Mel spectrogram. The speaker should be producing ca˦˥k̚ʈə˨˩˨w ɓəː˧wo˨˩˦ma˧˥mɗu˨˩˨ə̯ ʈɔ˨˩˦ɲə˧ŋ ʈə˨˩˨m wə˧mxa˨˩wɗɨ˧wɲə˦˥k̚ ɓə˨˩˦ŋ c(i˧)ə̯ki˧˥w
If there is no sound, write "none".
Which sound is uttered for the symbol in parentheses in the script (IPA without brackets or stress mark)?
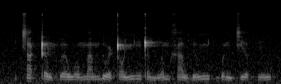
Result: i˧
